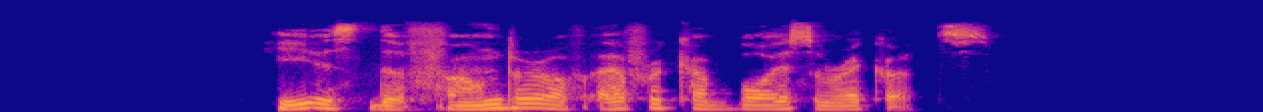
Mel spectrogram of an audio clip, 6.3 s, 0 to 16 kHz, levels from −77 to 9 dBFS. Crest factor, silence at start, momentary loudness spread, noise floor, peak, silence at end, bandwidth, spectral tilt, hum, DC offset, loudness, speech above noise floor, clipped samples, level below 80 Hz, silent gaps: 16 dB; 1.4 s; 6 LU; -87 dBFS; -2 dBFS; 1.4 s; 7.8 kHz; -4.5 dB/octave; none; under 0.1%; -14 LUFS; 73 dB; under 0.1%; -50 dBFS; none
